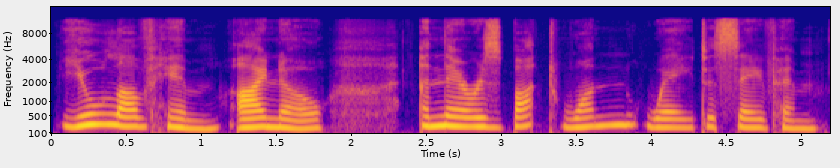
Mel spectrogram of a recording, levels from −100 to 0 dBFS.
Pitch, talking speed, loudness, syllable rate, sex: 220 Hz, 160 wpm, -18 LUFS, 3.6 syllables/s, female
